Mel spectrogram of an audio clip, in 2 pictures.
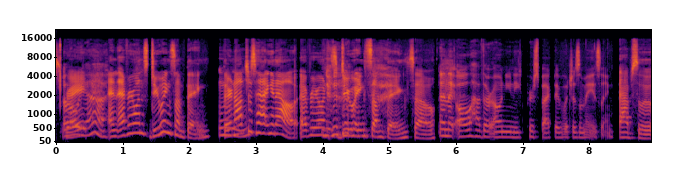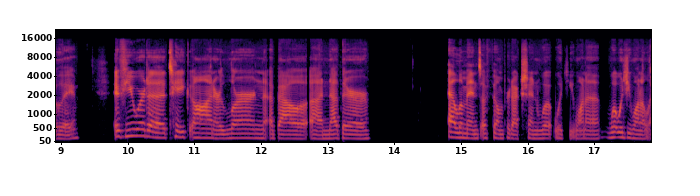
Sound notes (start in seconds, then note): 4.0 laughing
